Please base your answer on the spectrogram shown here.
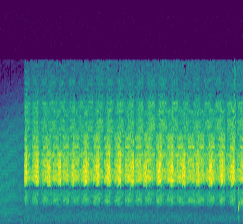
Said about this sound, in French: Oui, alors je sais, c'est pas du tout de saison, Guive, les cigales. Bien, voilà, ça fait quand même du bien, puis ça plante au moins tout de suite le décor. Nous sommes dans le sud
